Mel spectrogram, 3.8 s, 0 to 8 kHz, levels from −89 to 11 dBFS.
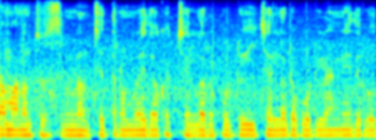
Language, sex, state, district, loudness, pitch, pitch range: Telugu, male, Andhra Pradesh, Chittoor, -19 LUFS, 115 Hz, 110-115 Hz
